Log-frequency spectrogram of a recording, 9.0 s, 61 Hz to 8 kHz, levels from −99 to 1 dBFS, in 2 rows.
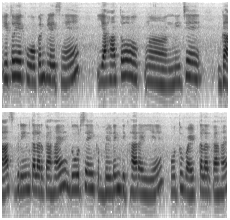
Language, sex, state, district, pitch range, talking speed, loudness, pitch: Hindi, female, Chandigarh, Chandigarh, 200-240 Hz, 185 wpm, -20 LUFS, 215 Hz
